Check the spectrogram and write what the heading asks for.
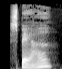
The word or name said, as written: spærret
